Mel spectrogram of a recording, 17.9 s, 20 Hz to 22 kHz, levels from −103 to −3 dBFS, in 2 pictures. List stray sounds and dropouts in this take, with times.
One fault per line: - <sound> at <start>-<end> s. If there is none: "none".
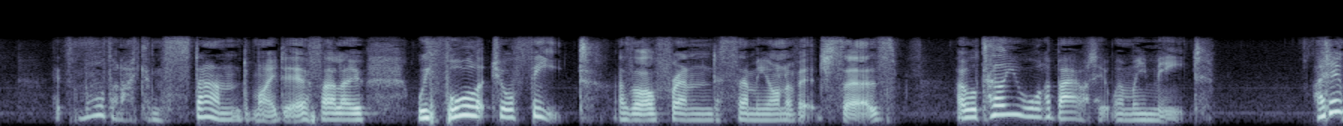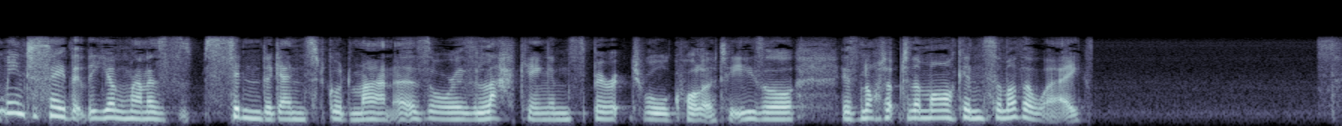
none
